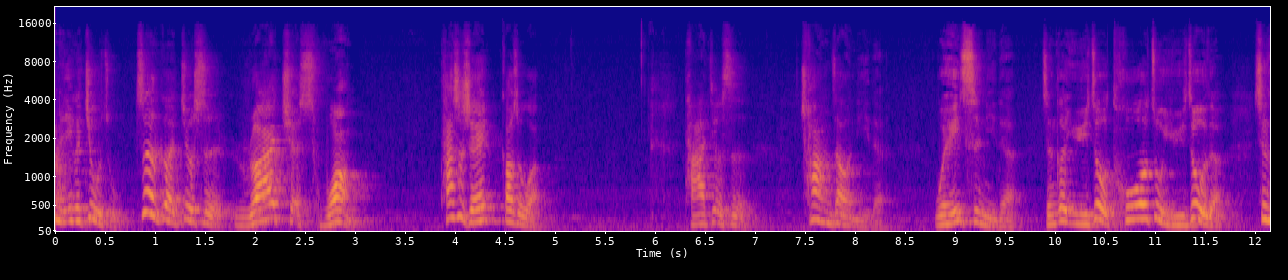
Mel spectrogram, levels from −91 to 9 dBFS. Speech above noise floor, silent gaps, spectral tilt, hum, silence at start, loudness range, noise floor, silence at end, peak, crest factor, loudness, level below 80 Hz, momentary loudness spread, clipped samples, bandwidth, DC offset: 32 dB; none; -5 dB/octave; none; 0 s; 7 LU; -56 dBFS; 0 s; -4 dBFS; 22 dB; -25 LUFS; -62 dBFS; 16 LU; under 0.1%; 16 kHz; under 0.1%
